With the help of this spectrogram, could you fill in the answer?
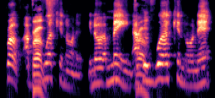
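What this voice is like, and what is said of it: Put-on British accent. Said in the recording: “I'm working on my accent? ... I'm determined to, like, play a British person in a film one day. ... You got it really good, though.”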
